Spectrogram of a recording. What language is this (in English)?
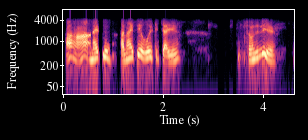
Maithili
